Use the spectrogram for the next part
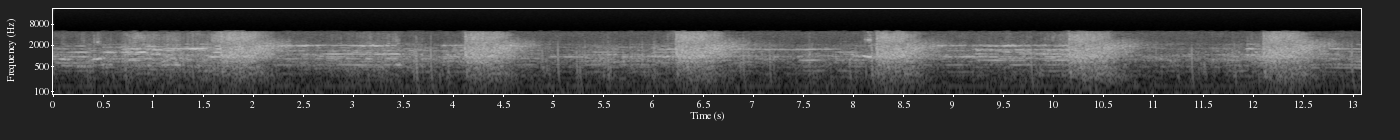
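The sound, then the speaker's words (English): Shooting-gallery gunshots knocking down clay pipes: six sharp, evenly spaced bangs about two seconds apart, each with a brief crackling burst, over a steady tonal background. “Hey, hey, that's good shooting. You must have been in the army or something. You really knocked them down.”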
